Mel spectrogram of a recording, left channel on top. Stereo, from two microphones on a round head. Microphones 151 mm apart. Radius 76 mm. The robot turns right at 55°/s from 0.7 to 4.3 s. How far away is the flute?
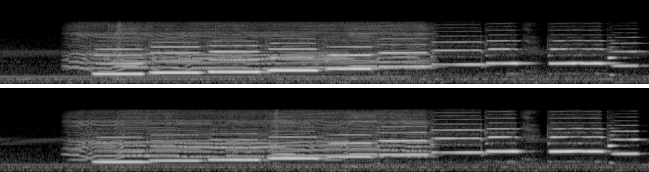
About 0.6 m.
